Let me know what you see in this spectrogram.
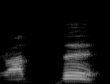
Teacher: یہاں را کے اوپر زبر ہے، را کو پر پڑھیں گے، با مشدد ہے، اس میں جماؤ کریں گے، اس کو رب ایسے نہیں پڑھیں گے، اس کو پڑھیں گے رب۔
